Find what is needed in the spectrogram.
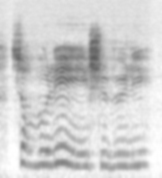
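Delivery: usual speaking voice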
